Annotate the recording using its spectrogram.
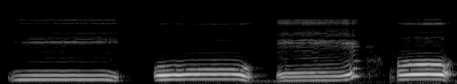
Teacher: ಈ ಸ್ವರಗಳನ್ನ ನಾವು ಉಚ್ಚಾರಣೆ ಮಾಡುವಾಗ ನಮ್ಮ ಉಸಿರನ್ನ ಉದ್ದಕ್ಕೆ ಎಳಿತೀವಿ ಆದ್ದರಿಂದ ದೀರ್ಘ ಸ್ವರಗಳು ಅಂತ ಹೇಳ್ತಿವಿ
